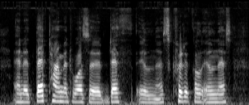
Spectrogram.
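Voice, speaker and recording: Speaking in a German accent at a fairly quick pace, a woman has a very deep, low pitch and ordinary pitch variation, on a very clean recording with a silent background. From Germany. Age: 60s. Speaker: Holocaust survivor. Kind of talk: testimony. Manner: fast.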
